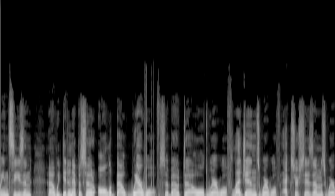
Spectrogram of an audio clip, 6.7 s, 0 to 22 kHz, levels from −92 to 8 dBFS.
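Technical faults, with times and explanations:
2.88–3.25 s: loose connector crackle. For 0.37 s a worn or dirty contact keeps making and breaking, chopping the speech into an irregular, scratchy burst. The waveform shows jagged dropouts and sharp spikes, and the spectrogram shows scattered broadband vertical streaks.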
